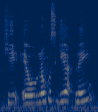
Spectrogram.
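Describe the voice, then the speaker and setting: A woman with a southern Brazilian accent telling stories in an animated, casual podcast conversation, acting out what people said. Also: sits high, a little slow, a little hiss or hum. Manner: animated storytelling, acts out quoted remarks. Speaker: podcast guest, business owner.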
